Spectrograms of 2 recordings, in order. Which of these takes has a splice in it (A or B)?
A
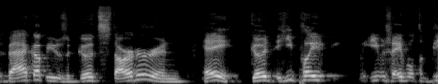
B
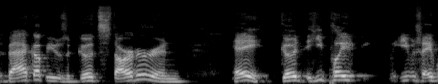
A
